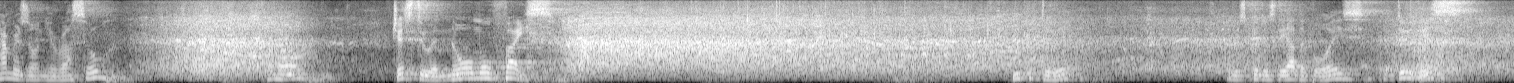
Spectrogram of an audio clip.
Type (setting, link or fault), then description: setting, live audience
